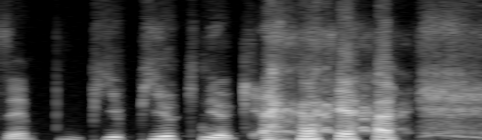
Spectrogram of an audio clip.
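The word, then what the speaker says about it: Пикник: the Russian rock band picnic pronounced pnik it's it's lowkey it's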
